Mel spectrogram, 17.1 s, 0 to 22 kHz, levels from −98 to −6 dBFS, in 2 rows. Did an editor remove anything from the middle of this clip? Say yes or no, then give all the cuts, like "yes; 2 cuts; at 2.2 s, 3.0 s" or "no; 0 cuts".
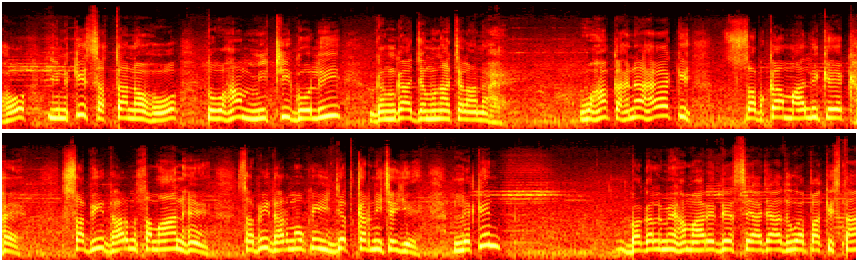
no; 0 cuts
